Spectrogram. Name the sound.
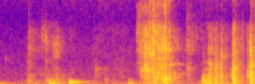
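drinking water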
